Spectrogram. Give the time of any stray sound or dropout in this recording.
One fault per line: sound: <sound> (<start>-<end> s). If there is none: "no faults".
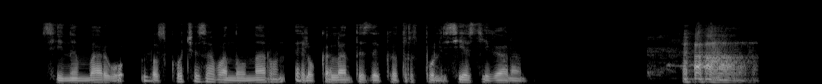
sound: laugh (6.5-7.6 s)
